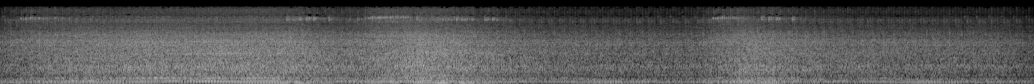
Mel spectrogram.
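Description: The original 1500cc air-cooled flat-four of a 1969 Volkswagen Beetle running at idle. The engine speed rises and falls for a few seconds starting about a second in, and again briefly about seven seconds in.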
